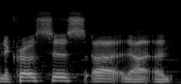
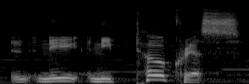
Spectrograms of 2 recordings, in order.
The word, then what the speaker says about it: Nitocris: Extreme says, do you have necrosis? Nitocris. I always pronounce her name wrong.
